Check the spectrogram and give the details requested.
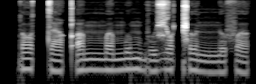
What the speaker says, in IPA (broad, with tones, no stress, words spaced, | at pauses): ɾɔ˧tːæ˨qʼʊ˧mːʌ˧ mu˦mbu˨˦ ʑɔ˦ǁʊ˦˨ nːʊ˨˦fʌ˨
